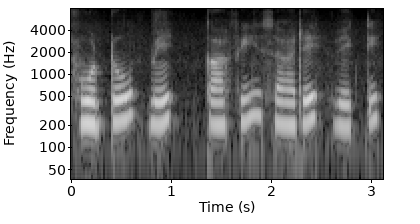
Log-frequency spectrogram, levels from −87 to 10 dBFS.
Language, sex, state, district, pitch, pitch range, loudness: Hindi, female, Bihar, Patna, 220 Hz, 205-235 Hz, -17 LUFS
